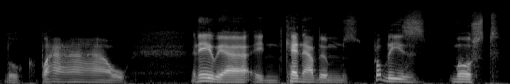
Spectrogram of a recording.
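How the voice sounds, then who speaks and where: Rambling Yorkshire man, low voice. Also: slow, clear, resonant tone, no echo, clean studio sound. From Yorkshire, England. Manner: rambling, musing, second-guesses himself, trails off quietly. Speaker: film review host. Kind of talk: casual watch-along film commentary.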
